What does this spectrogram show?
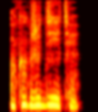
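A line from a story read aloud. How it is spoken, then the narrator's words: Timid, resigned. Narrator (Russian): произнесла робко, словно уже согласилась на его странное предложение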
